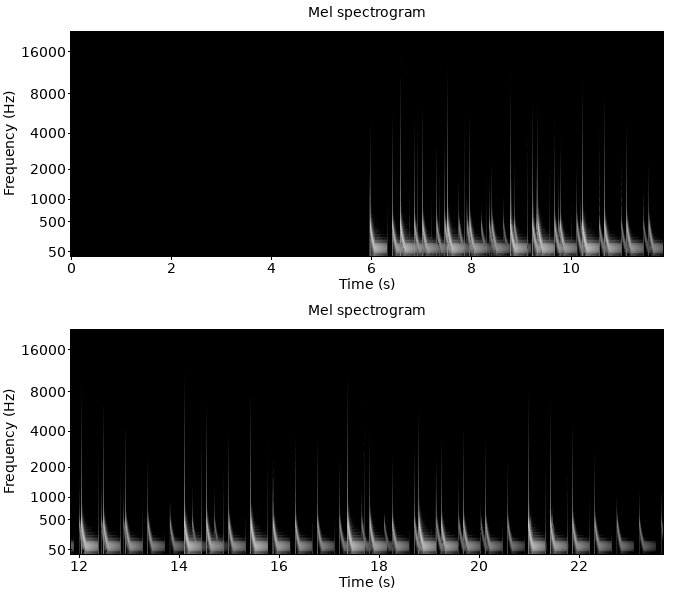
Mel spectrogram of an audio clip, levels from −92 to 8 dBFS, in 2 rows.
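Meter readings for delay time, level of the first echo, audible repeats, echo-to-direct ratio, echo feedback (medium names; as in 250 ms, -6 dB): 444 ms, -8.0 dB, 5, -6.5 dB, 51%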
